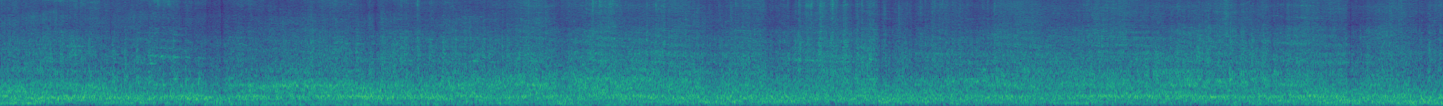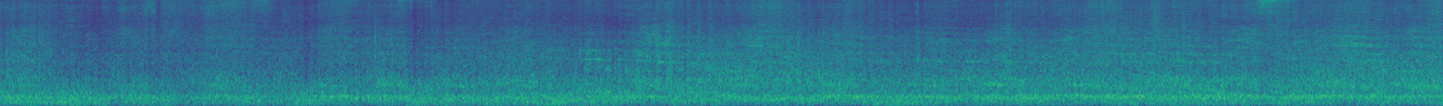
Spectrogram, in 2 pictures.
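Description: A CSX double-stack intermodal freight train of container well cars passing close at speed. Its steel wheels make a loud, steady rumble on the rail, with repeated clicking as the wheel trucks roll over the rail joints.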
